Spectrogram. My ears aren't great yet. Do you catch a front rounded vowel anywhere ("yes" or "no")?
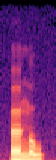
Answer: yes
